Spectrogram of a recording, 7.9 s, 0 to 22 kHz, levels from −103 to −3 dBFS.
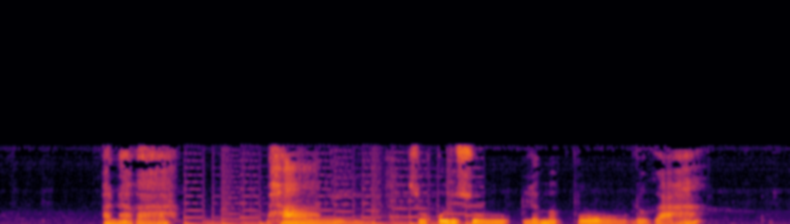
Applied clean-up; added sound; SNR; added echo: none; Drum kit; 11 dB; none.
